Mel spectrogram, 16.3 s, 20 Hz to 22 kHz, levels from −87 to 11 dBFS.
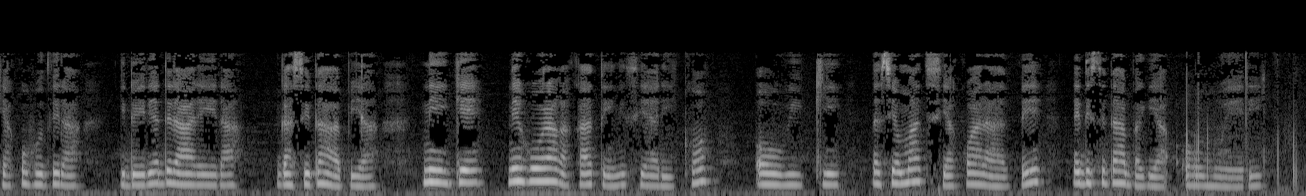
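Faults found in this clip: MP3 compression artefacts, whole clip. Plainly audible. Treble cut hard at 8.4 kHz. Watery, swirly texture, metallic chirps on s sounds. Weak spectral detail flickers frame to frame. Likely a starved MP3 encoder, which fits a 32 kbps encode.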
